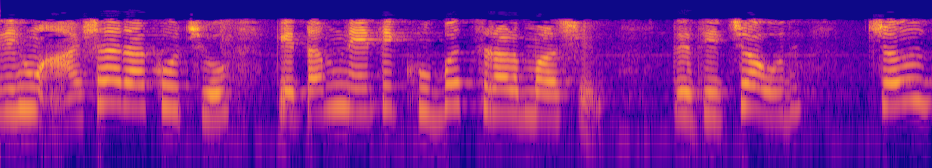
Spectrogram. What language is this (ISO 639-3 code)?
guj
